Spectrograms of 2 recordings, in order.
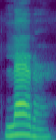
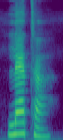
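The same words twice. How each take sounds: First: LETTER with a full final R; American sounded R. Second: LETTER with a crisp T and no final R; British silent R. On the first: Teacher asks learners to listen carefully, American R-ful "letter". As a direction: say letter the American way, R pronounced at the end. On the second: Teacher asks learners to listen carefully, British non-rhotic "letter". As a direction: say letter the British way, "LET-tuh". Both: Shown as a demonstration.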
